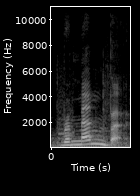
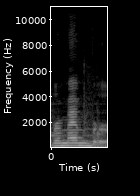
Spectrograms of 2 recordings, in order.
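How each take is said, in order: First: The final R sound is dropped. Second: The final R sound is pronounced. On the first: "R's when they're at the end of the word" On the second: "instead of"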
